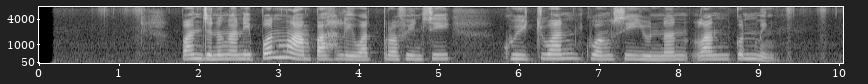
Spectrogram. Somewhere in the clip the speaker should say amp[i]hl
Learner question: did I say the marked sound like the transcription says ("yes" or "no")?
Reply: no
